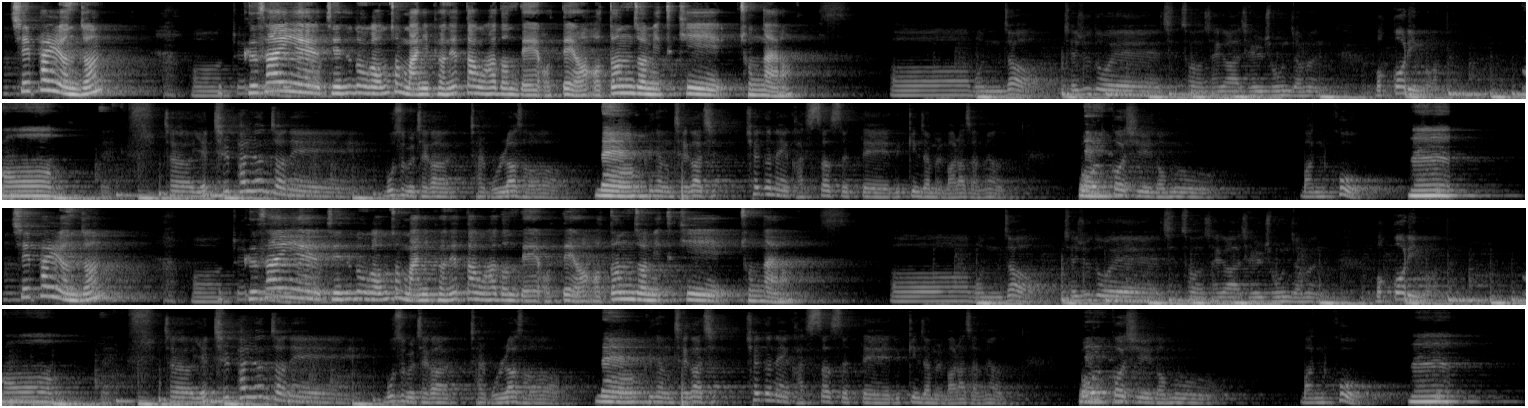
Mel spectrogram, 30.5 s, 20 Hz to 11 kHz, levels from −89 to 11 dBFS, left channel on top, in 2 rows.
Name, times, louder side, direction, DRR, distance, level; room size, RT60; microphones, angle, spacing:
voice 1, 0.1-1.0 2.4-7.9 15.2-15.9 21.2-21.7 26.0-26.3 29.3-29.7, left 5 dB, 70° left, 13 dB, 0.4 m, -25 dB
voice 2, 1.6-2.9 3.2-3.3 8.9-13.3 13.7-14.6 16.2-20.8 21.7-22.4 22.7-25.3 26.0-27.4 28.2-28.9 29.5-29.7, equal, 5° left, 6 dB, 0.4 m, -38 dB
sound 1, 9.2-19.0, equal, 65° right, 1.1 m, -33 dB
17.5 x 8.8 x 3.6 m, 1.5 s
head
